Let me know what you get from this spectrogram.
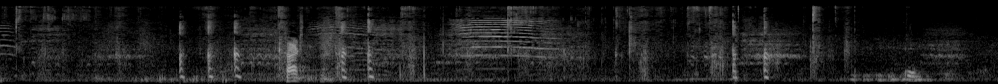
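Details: Several Jamunapari goats kept at a state goat farm give a high, strained, wavering bleat near the middle and a brief one earlier, amid frequent clicks, knocks and general farm clatter.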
